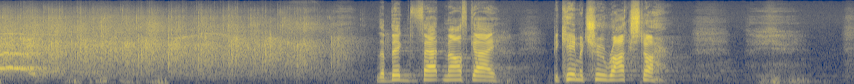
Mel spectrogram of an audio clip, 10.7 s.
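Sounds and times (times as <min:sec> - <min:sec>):
audience applause: 0:00.0 - 0:04.6
speech: 0:04.7 - 0:08.4.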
